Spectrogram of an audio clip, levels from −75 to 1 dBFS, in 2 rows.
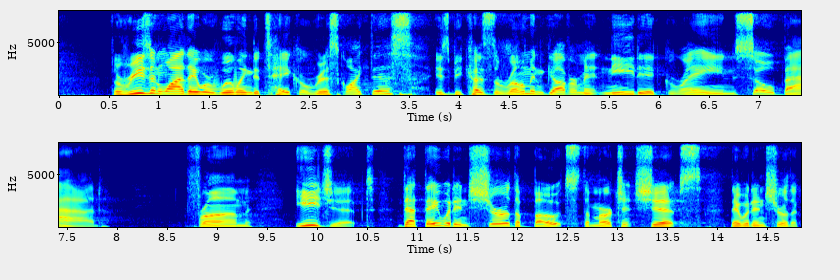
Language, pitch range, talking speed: English, 115-160 Hz, 145 wpm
